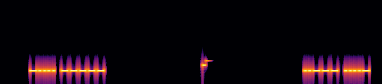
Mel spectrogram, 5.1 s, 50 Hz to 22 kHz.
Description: Morse code, heard as a keyed tone, about 40 wpm, 700 Hz. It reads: 60 24
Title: Numbers - 2-Digit 40wpm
